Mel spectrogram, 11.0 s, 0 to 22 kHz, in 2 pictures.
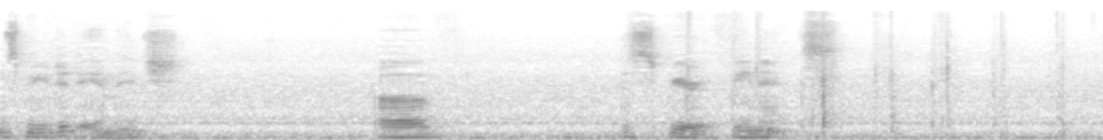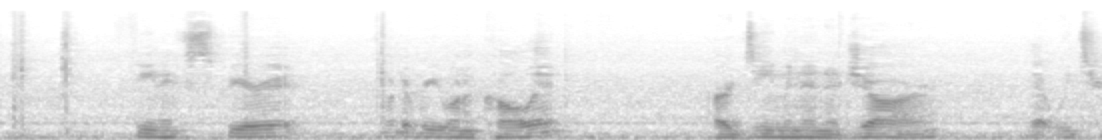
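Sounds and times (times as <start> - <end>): cards being shuffled: 3.3 - 8.4.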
